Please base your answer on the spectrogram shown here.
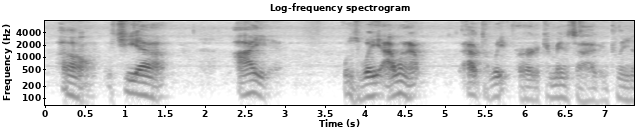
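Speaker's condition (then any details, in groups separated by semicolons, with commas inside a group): Multiple sclerosis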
